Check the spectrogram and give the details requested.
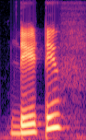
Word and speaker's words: Dativ: So make sure when you're pronouncing these words, there is F sound at the end. Nominativ, Akkusativ, etc.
